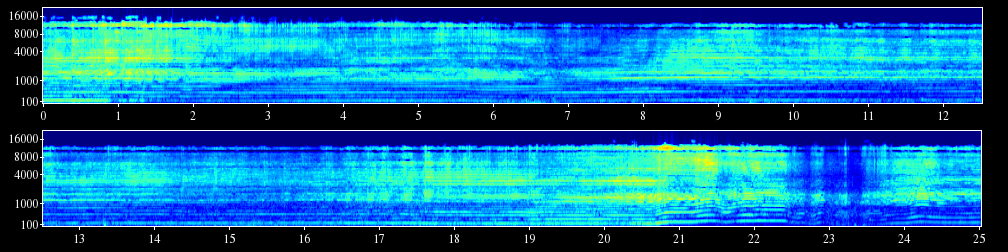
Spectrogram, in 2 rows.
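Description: A Pro Boat Shockwave 55 RC speedboat races across water, its high-pitched electric motor whining loudly and steadily, rising and falling in pitch as it speeds up, turns and slows near the end.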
